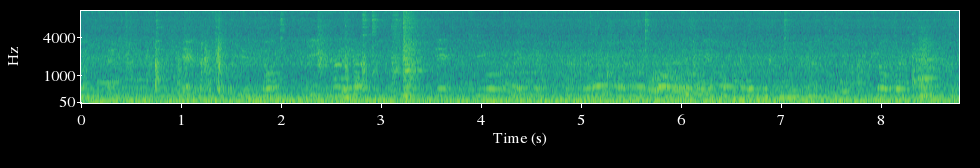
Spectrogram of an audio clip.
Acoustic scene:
restaurant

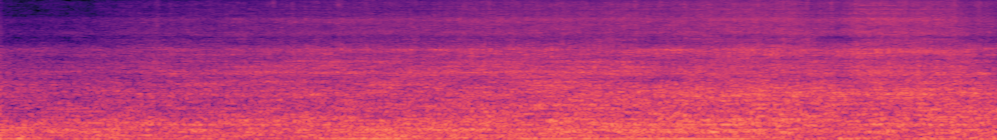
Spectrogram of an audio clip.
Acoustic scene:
residential area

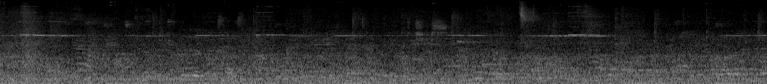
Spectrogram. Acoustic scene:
subway station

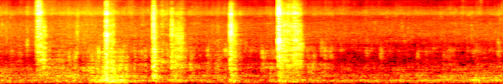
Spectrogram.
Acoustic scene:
kitchen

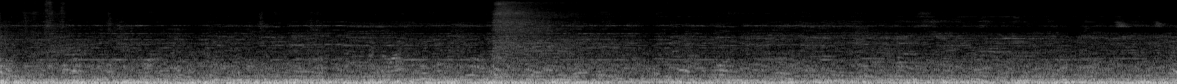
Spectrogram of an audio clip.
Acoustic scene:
bus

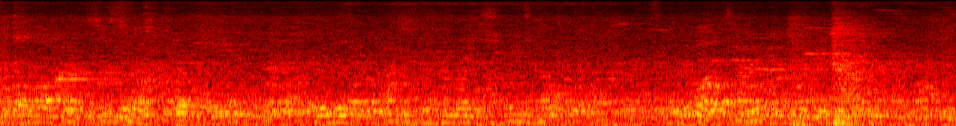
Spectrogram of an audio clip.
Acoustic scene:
crowded indoor space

